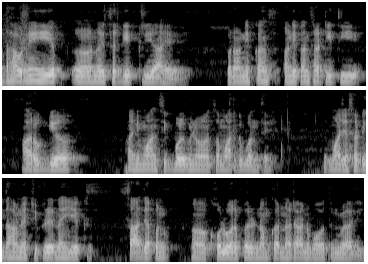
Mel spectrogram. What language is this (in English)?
Marathi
